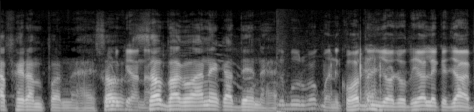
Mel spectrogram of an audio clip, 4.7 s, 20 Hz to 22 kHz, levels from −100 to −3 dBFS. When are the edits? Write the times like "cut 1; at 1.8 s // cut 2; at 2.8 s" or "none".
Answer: cut 1; at 2.8 s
